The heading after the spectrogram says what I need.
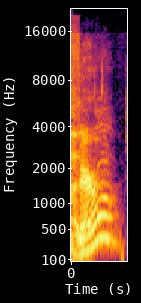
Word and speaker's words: Pharaoh: I don't even know how to pronounce this. Uh Farajo or Faro Ramut. Pharaoh. Pharaoh. Is wait is that Pharaoh?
